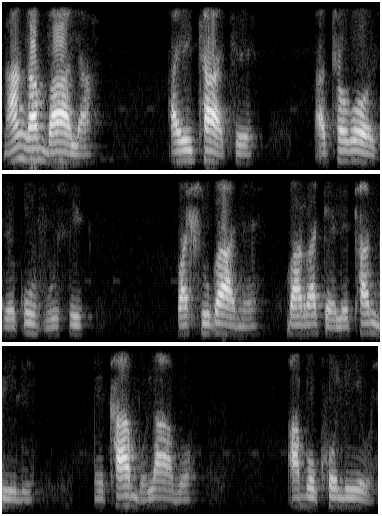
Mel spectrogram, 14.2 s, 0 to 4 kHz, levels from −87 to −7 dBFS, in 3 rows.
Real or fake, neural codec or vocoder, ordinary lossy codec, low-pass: real; none; none; 3.6 kHz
